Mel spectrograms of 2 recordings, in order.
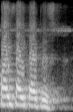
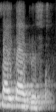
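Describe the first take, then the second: First: The initial P sound is pronounced. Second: The initial P sound is silent. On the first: The speaker calls it wrong. "This is not pi psychiatrist" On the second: The speaker calls it right. "This is psychiatrist. Here P is also silent"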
